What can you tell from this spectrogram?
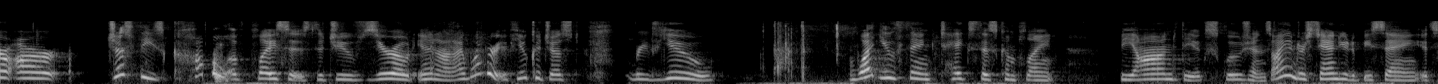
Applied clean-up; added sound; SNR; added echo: neural mask model Resemble Enhance denoiser.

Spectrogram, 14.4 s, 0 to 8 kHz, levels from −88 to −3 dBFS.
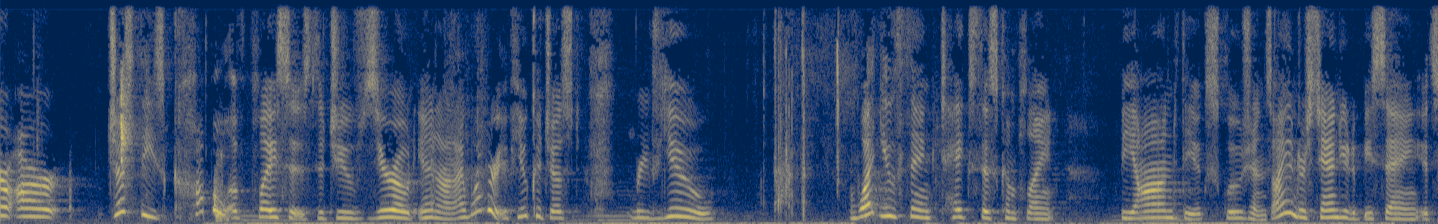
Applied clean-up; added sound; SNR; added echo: none; Buzz; 13 dB; none.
